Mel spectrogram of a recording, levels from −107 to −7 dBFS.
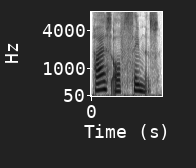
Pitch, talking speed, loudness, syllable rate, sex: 230 Hz, 125 wpm, -17 LUFS, 4.5 syllables/s, female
